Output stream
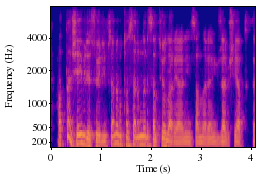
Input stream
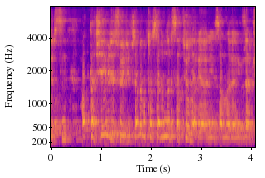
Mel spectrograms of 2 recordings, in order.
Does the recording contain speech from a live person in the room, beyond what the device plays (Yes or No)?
No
